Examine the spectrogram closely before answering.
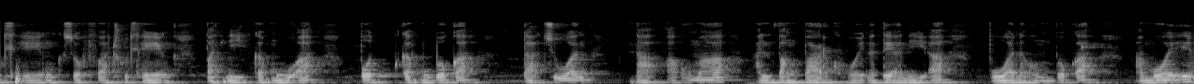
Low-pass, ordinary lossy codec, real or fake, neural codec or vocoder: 7.2 kHz; none; real; none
